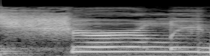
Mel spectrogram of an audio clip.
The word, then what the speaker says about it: surely: Atenção aí que esse S tem um som de SH, ok? Ou X, como você preferir pensar. E o E do meio não é pronunciado. Então, surely.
